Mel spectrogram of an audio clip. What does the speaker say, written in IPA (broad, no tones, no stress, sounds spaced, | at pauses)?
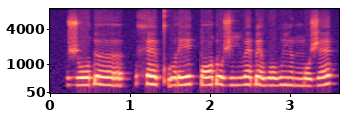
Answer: ʒ o ɗ əː | x ɛ kʷʼ ɤ ɾ e k͡p ɔ ɗ o ʒ i β ɛ ɓ ɛ w o β ĩ ə̯ ŋ͡m o ʒ ɛ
